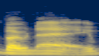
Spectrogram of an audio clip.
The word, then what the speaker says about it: Boney: One of the samples belonged to a former felon, Charles Bonnet, which is spelled Boney, Boney, which I think is funny, but it's pronounced Bonnet, but I kind of want to just call him Boney because...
